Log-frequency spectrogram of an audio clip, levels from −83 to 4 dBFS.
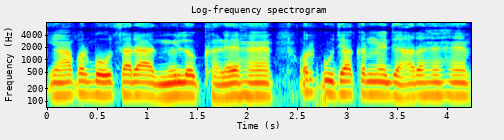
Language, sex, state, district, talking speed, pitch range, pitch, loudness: Hindi, male, Jharkhand, Ranchi, 210 wpm, 140-145 Hz, 145 Hz, -14 LUFS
